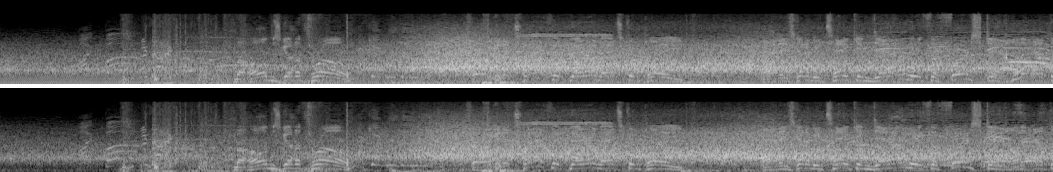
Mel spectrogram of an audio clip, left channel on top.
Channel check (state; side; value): noise; left; hum, 14 dB below the sound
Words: Mahomes going to throw. Throwing into traffic there, and that's complete. And he's going to be taken down with the first down at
